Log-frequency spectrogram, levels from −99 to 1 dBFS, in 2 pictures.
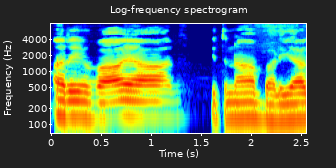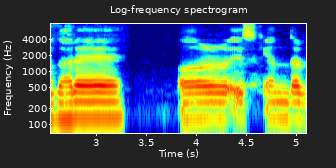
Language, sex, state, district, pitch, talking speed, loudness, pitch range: Hindi, male, Uttar Pradesh, Jyotiba Phule Nagar, 135 Hz, 130 wpm, -17 LUFS, 130-135 Hz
